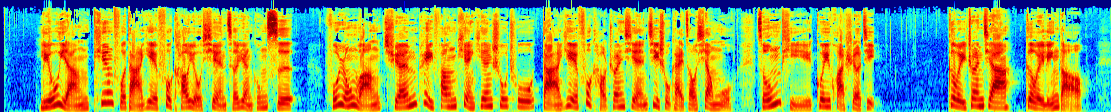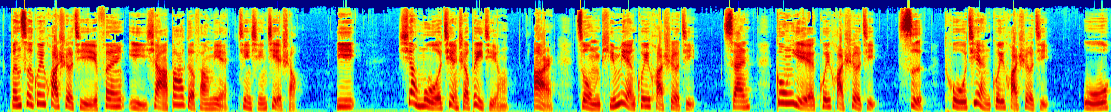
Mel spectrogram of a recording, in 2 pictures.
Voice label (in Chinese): 女 项目规划; 打叶复烤专线技术改造项目总体规划设计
